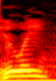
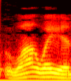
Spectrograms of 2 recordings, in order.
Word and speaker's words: Huawei: And it, to go to another further, you know, you've heard of H-U-A-W-E-I. How do you pronounce that? Huey? H-U-A-W-E-I. – Huawei.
